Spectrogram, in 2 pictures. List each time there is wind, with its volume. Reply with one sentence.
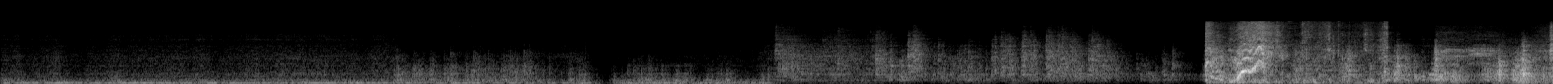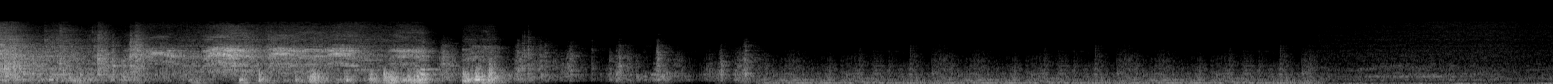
The wind can be heard from 0.0 to 31.0 s, getting louder then quieter.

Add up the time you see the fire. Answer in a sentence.
The fire can't be heard in this clip.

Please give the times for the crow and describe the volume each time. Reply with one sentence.
You can hear the crow from 14.3 to 20.5 s, getting louder.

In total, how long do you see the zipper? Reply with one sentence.
The zipper can be heard for 2 seconds in total.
